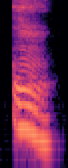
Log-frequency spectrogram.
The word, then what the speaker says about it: un: We have the UN, so the U is going to be nasal. Ami, no S. Okay. Son, non, on, ami.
